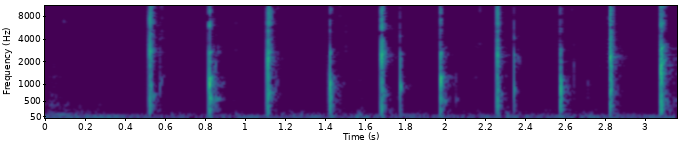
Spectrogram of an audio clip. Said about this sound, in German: Was ist das? ähm, eine Uhr, also ein Wecker. Nein, das ist der Blinker in der Auto. also ein Blinker im Auto.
